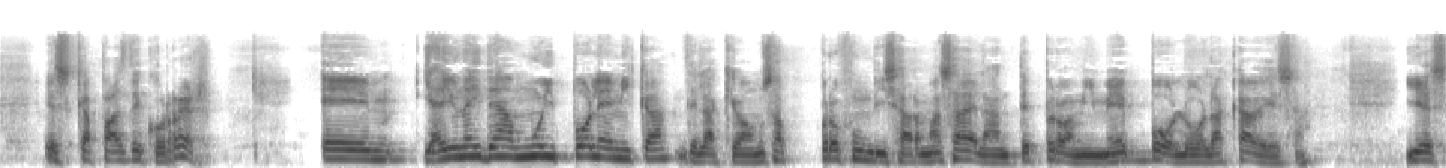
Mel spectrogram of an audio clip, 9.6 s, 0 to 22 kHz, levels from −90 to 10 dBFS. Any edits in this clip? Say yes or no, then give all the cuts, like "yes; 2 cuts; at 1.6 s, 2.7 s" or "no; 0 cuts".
yes; 1 cut; at 2.8 s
